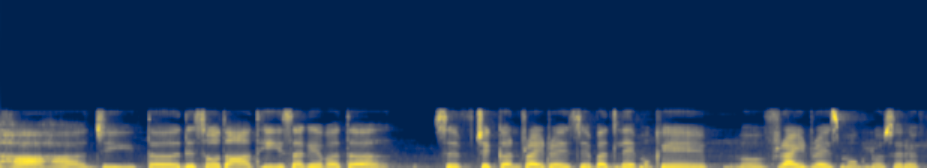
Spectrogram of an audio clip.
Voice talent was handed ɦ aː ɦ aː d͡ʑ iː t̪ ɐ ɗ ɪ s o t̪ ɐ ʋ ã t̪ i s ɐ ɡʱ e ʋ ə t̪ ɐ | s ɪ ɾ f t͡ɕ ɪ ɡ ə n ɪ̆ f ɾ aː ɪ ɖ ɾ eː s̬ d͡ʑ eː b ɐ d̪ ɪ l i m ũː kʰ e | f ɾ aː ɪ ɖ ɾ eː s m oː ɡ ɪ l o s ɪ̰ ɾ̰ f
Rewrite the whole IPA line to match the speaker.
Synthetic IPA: ɦ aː ɦ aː d͡ʑ iː t̪ ɐ ɗ ɪ s o t̪ ɐ ʋ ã t̪ʰ i s ɐ ɡʱ e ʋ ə t̪ ɐ | s ɪ ɾ f t͡ɕ ɪ k ə n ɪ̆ f ɾ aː ɪ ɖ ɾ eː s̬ d͡ʑ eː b ɐ d̪ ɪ l e m ũː kʰ e | f ɾ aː ɪ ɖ ɾ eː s m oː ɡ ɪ l o s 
